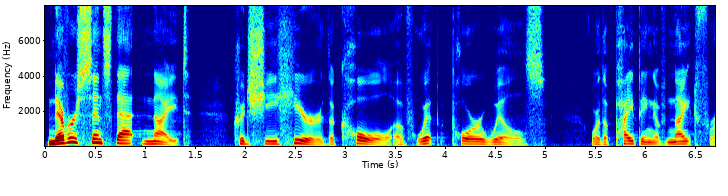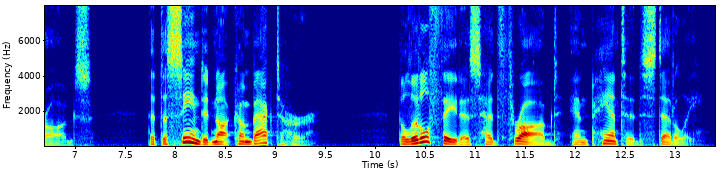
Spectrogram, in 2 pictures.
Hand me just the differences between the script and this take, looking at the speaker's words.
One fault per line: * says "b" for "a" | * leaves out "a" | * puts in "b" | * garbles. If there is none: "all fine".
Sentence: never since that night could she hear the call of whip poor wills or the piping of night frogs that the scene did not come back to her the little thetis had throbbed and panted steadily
* says "coal" for "call"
